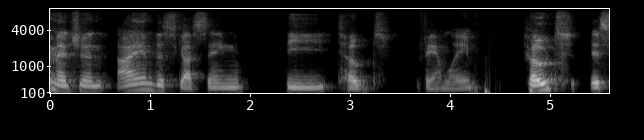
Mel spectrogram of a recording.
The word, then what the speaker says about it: Todt: so like I mentioned I am discussing the tote family coach is spelled t-o-d-t just in case you ever want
